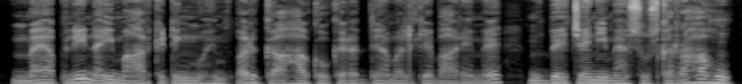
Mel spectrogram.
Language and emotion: Urdu, fearful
